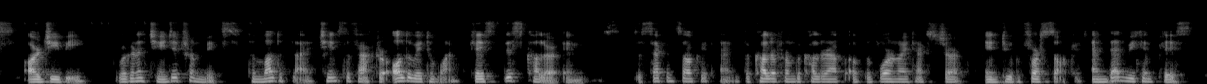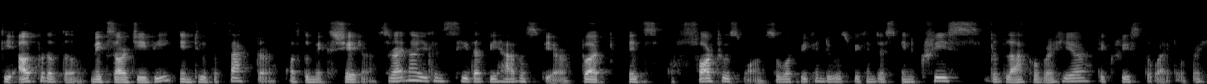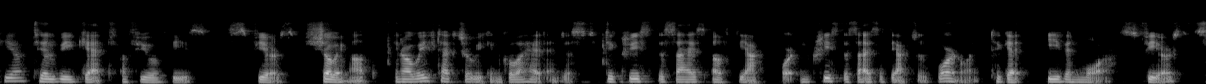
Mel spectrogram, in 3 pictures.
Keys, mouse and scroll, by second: 1.3-2.8 drag, 3.4 click, 5.0-6.5 drag, 7.6 click, 9.6 click, 10.1-10.8 drag, 11.0 middle click, 12.3 click, 12.4-14.8 drag, 15.8 KP_0, 18.2 middle click, 20.4-21.8 drag, 22.0 middle click, 23.1-27.1 drag, 28.1-30.1 drag, 30.1 scroll up 1, 30.2 middle click, 31.5-35.7 drag, 35.9 click.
